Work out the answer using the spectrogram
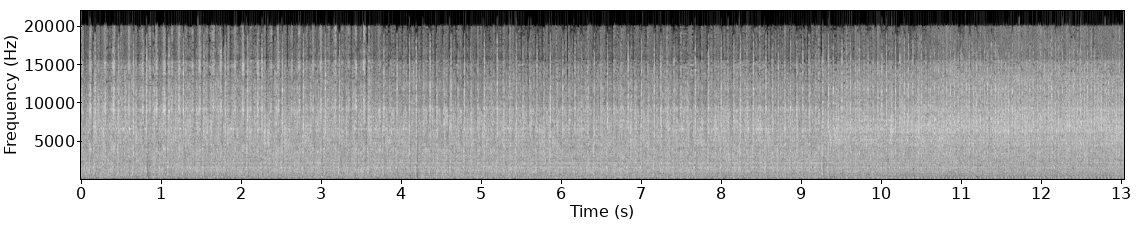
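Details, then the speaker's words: Toro 7/24 snow blower, 7 hp engine, test start before fitting the cover, cold: loud, rapid single-cylinder popping at a steady pace with raspy exhaust; starts and holds its run, may need a tune after warm-up. "so I know it starts it might need a little tune I don't know you I'll probably just let it warm up a little bit before I mess with any of the adjustments"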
